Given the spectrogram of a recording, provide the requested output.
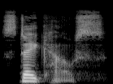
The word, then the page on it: steakhouse: British English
